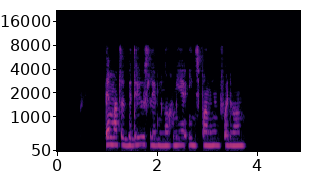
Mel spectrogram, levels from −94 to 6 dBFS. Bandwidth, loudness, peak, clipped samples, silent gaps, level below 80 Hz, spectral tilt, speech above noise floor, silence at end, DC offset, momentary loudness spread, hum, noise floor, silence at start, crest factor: 8.2 kHz; -48 LUFS; -30 dBFS; under 0.1%; none; -88 dBFS; -4.5 dB/octave; 34 dB; 1.1 s; under 0.1%; 5 LU; none; -82 dBFS; 0.95 s; 20 dB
